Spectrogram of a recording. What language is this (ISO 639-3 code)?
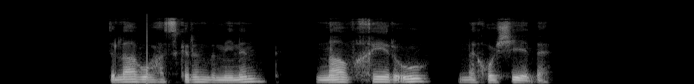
kur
